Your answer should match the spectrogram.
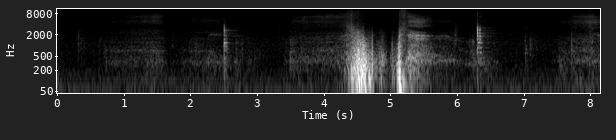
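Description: Footsteps and the knocks of a wooden walking staff on a concrete floor: a few sharp taps spread through the seconds, with a louder breathy rush about halfway through.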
